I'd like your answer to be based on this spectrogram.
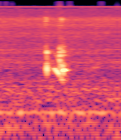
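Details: Newborn less than one day old in hospital, just burped, hiccuping: two brief, soft, squeaky catches in quick succession over a quiet room hum.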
